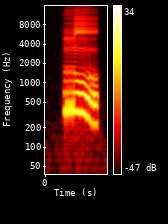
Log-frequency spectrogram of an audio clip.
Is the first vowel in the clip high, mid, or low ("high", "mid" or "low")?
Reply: mid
